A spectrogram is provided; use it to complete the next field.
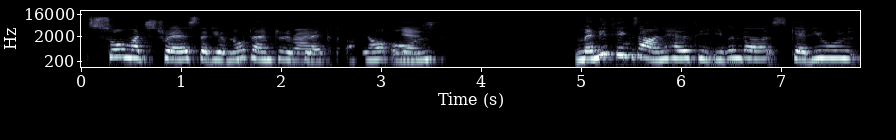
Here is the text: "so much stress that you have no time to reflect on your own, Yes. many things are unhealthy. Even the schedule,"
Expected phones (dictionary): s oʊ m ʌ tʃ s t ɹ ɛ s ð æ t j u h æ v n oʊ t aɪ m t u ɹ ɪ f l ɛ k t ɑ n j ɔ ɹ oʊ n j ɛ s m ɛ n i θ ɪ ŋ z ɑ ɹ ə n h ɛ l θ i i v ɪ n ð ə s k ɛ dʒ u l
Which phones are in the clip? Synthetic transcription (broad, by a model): s oʊ m ʌ tʃ s t ɹ ɛ s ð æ t j u h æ v n oʊ t aɪ m t u ɹ ɪ f l ɛ k t ɑ n j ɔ ɹ oʊ n m ɛ n i t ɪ ŋ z ɑ ɹ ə n h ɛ l t i i v ɪ n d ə s k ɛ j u l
